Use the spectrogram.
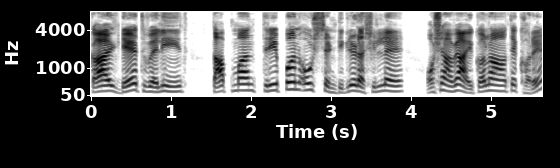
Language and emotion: Goan Konkani, surprised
